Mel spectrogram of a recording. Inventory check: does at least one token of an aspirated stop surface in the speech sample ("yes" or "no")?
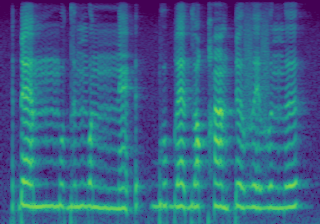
yes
